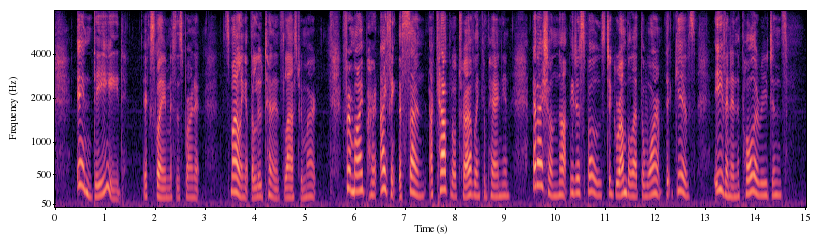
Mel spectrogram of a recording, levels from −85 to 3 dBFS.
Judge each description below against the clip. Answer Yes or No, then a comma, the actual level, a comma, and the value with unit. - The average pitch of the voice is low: No, medium, 185 Hz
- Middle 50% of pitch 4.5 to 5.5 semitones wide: Yes, average, 5.0 semitones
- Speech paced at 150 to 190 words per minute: Yes, average, 155 wpm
